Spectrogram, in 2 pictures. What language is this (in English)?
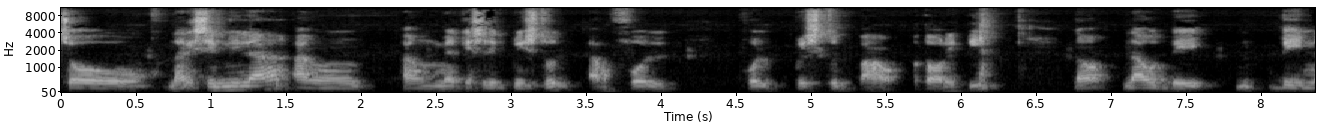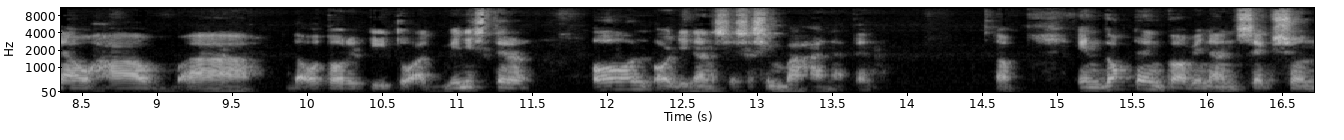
Filipino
